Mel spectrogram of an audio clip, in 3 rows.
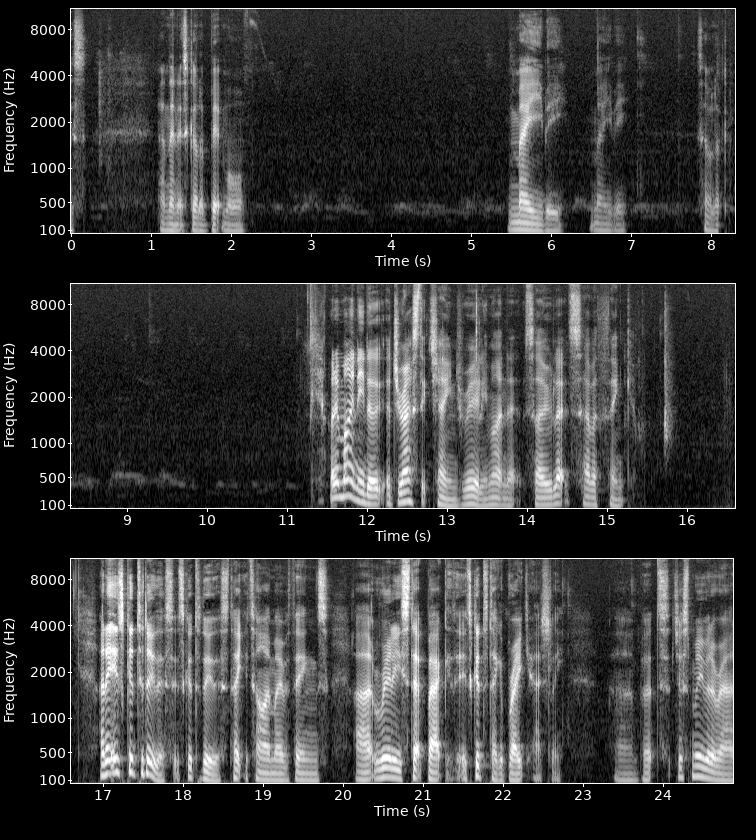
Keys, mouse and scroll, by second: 0.0 Tab, 0.4 scroll down 1, 1.1 click, 1.4-5.1 middle drag, 5.5 scroll up 2, 6.7 click, 7.2 middle click, 7.9-8.3 scroll down 2, 9.0-11.1 middle drag, 11.1-11.4 scroll up 2, 11.5 Tab, 11.8-14.2 middle drag, 14.2 click, 15.1-16.4 shift+middle drag, 16.4 1, 17.3 KP_1, 20.2 click, 21.1 g, 23.8 click, 24.0 g.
